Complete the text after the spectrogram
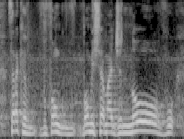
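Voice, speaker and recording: A man is speaking in a room with audible echo. Noticeable background noise is present as well. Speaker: spiritist lecturer. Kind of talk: public lecture. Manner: halting.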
